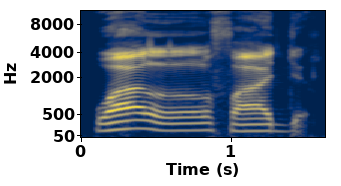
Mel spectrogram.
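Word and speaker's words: وَالْفَجْرِ: Nah, ini coba Anda lihat ini ya, ini ro-nya terdengar sedikit. Wal fajr nah itu. Ada ro sedikit ya bunyinya tapi agak pelan gitu.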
